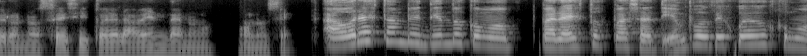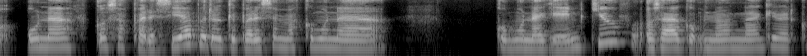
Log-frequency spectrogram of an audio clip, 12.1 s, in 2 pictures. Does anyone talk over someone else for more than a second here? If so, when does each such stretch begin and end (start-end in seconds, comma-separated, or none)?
none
